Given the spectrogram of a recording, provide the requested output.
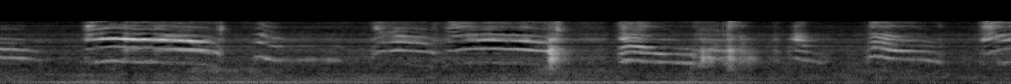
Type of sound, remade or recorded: remade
